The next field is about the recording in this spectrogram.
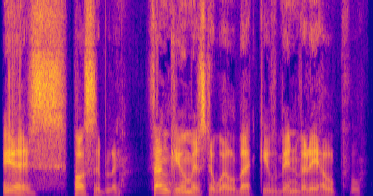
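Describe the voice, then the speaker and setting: A man voicing a calm, polite police detective who speaks in a measured way. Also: fairly low pitch, no echo, studio quality, full character voice.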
